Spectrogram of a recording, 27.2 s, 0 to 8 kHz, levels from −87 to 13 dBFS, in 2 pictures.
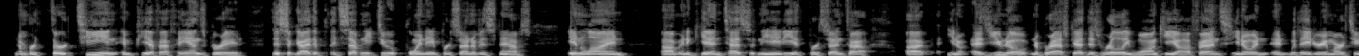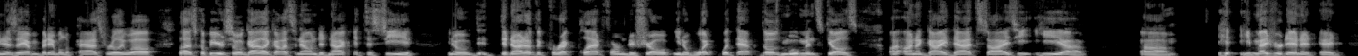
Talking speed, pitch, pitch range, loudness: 230 wpm, 170 Hz, 155-185 Hz, -19 LUFS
